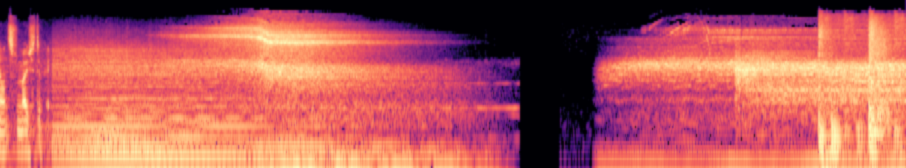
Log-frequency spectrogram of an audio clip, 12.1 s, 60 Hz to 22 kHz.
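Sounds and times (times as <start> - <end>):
low rumble: 0.9 - 6.5
swooshing sound effect: 2.1 - 6.4, 8.0 - 12.0.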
